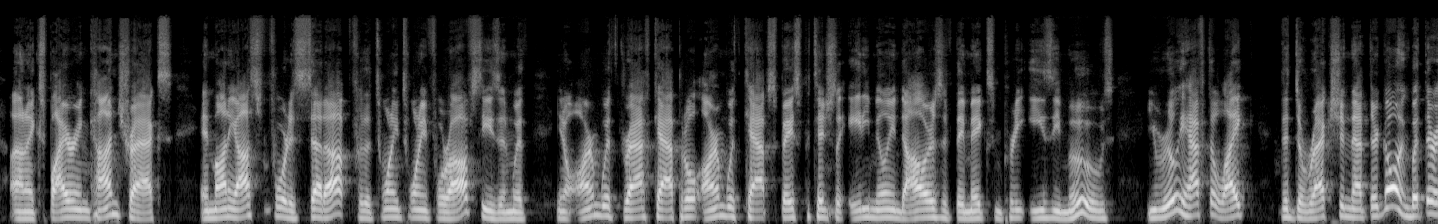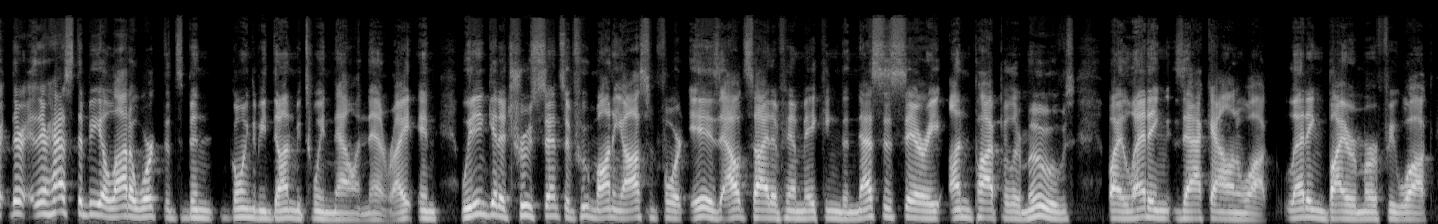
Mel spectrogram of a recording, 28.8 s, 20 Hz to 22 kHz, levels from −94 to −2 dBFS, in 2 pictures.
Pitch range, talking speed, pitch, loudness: 125-150 Hz, 200 wpm, 135 Hz, -20 LUFS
